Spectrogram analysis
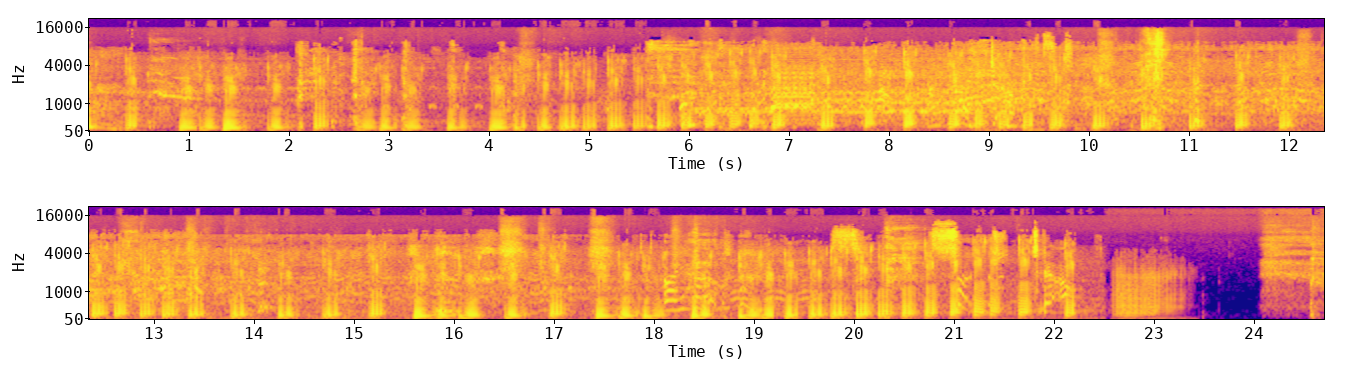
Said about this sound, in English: There is absolutely no way you played that entire thing on a sequenced fart sound, right? Did you get them in like different notes for the farts? Okay, so I got this keyboard, right? So all you do is you put a fart on one of the keys, yeah,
